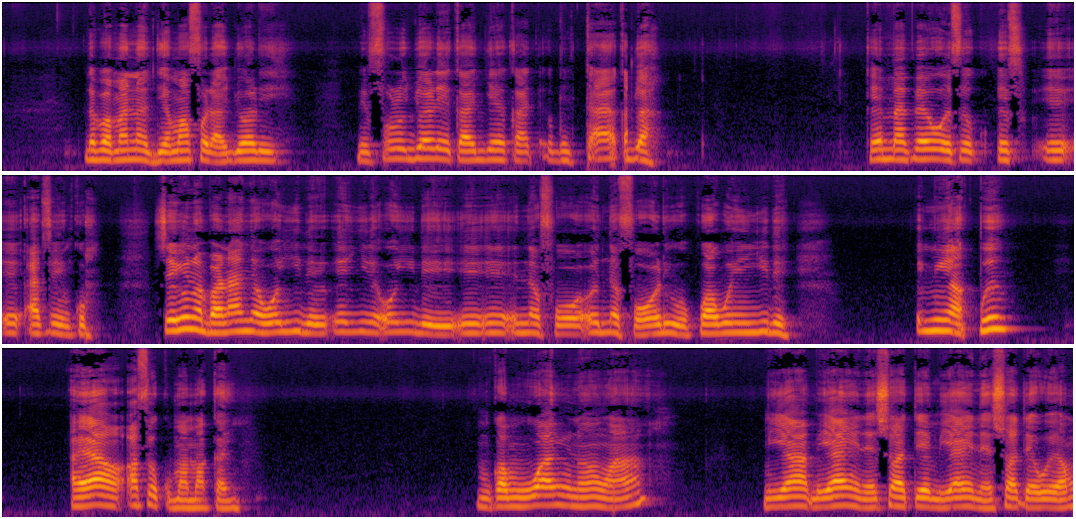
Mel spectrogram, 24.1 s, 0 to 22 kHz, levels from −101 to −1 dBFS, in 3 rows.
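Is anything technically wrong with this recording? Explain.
Yes. The speech has compressed frames skipped at 4.67 s, 8.65 s and 20.65 s. Each time, a few whole coded frames never reach the output, so the audio jumps forward by about 100 ms, about 100 ms and about 70 ms, in steps that fit a 24 ms frame. Unlike a dropout there is no silent gap.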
